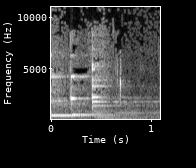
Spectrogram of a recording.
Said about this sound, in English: That literally would not give me an option unless to accept a phone call, because it's going through the laptop.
